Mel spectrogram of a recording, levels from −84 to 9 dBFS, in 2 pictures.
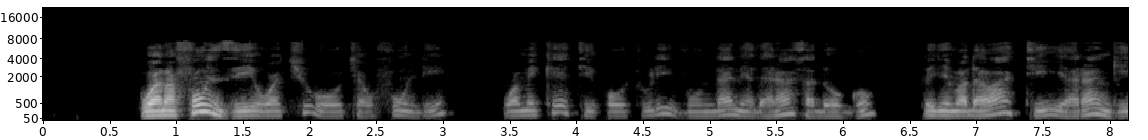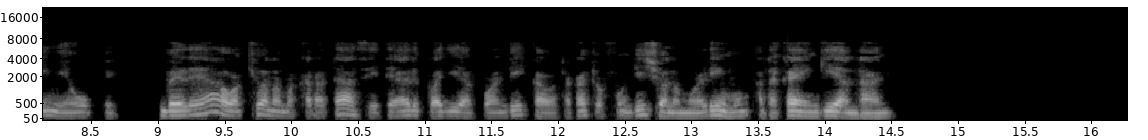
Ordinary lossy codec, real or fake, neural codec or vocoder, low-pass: AAC, 32 kbps; real; none; 7.2 kHz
